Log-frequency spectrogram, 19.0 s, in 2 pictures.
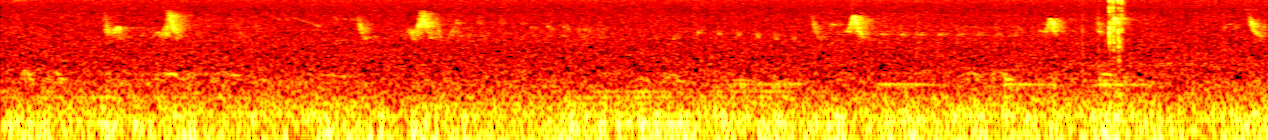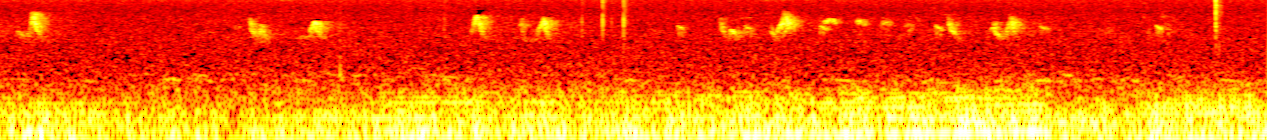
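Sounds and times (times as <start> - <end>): faint bird chirps: 0.0 - 1.7.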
